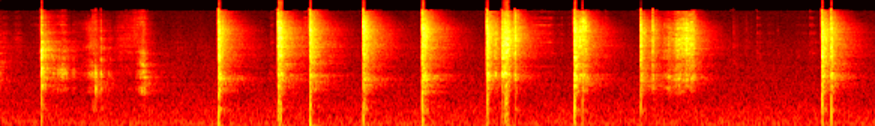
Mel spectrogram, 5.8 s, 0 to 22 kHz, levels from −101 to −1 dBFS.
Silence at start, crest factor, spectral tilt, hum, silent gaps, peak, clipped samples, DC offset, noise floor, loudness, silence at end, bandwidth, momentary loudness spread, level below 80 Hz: 0.25 s; 20 dB; 3 dB/octave; none; none; 0 dBFS; 0.1%; under 0.1%; -55 dBFS; -15 LUFS; 0.2 s; over 20 kHz; 14 LU; -56 dBFS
